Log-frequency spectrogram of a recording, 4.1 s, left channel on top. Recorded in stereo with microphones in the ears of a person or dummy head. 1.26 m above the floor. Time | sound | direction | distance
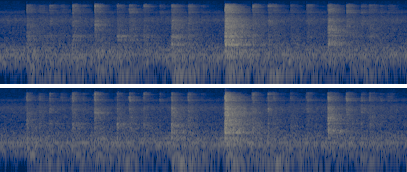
0.3 | typing on a keyboard | 75° right (ahead or behind) | 1.9 m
